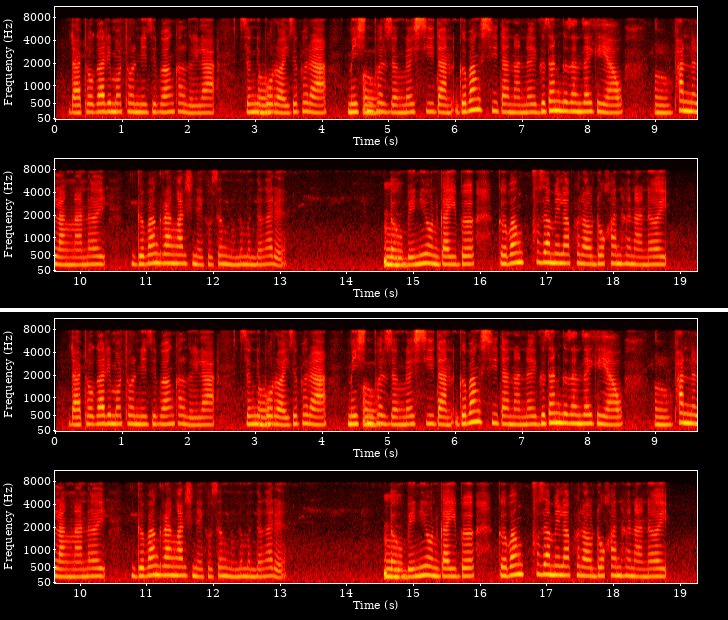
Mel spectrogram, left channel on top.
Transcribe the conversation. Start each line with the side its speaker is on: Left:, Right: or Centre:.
Right: दाथ' गारि मथरनि जेबो आंखाल गैला जोंनि
Left: औ
Right: बर' आइजोफोरा मेसिनफोरजोंनो
Left: औ
Right: सि दान गोबां सि दाननानै गोजान गोजान जायगायाव
Left: औ
Right: फाननो लांनानै गोबां
Left: उम
Right: रां आरजिनायखौ जों नुनो मोन्दों आरो <inaudible>
Left: उम
Right: औ बेनि अनगायैबो गोबां फुजा मेलाफोराव दखान होनानै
